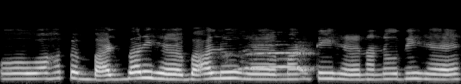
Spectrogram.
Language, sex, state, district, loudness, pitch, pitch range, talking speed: Hindi, female, Bihar, Sitamarhi, -13 LUFS, 250 Hz, 235-265 Hz, 115 wpm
